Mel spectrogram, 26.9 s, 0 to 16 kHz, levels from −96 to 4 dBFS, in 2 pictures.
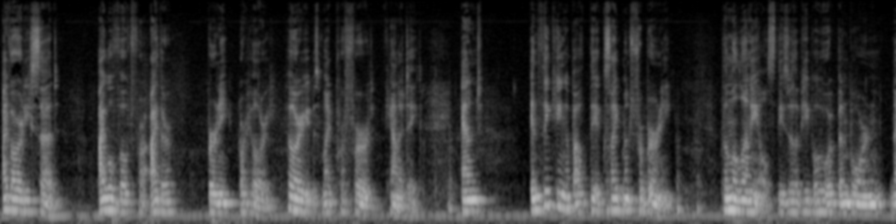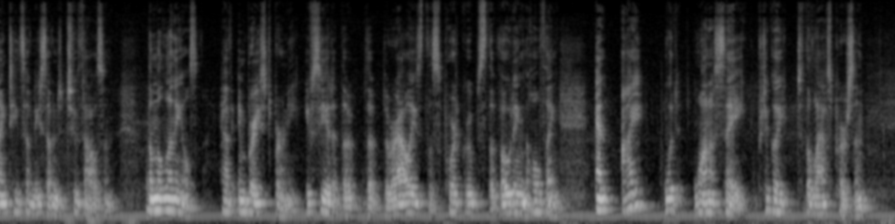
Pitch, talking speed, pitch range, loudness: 125 Hz, 155 wpm, 95-135 Hz, -32 LUFS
